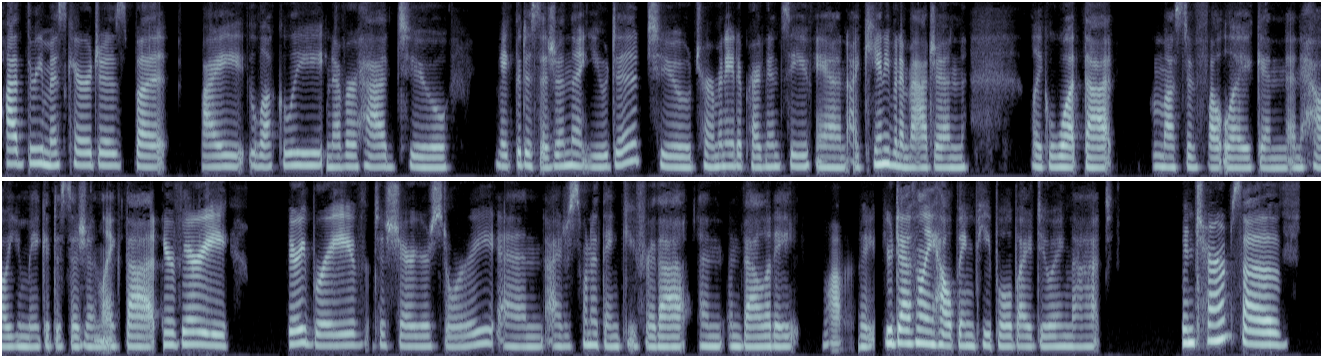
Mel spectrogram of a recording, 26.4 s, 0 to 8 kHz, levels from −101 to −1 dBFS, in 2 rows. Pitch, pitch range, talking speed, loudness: 185 Hz, 175-205 Hz, 160 wpm, -29 LUFS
